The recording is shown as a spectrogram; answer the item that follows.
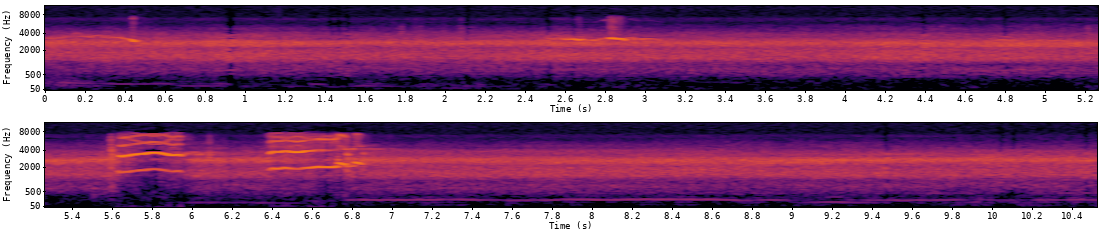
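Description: Bald eagle calls: two short, high-pitched, wavering piping calls close together just past the middle, with a couple of faint short chirps earlier.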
